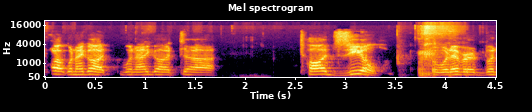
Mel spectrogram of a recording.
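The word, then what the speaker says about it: Zeile: I thought when I got Todd Zeal or whatever, but how do you pronounce his name? Zeal.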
